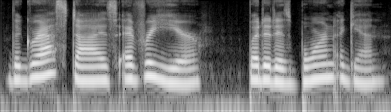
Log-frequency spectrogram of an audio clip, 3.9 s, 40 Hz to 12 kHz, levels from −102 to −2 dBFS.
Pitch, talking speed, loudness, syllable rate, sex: 205 Hz, 155 wpm, -16 LUFS, 3.9 syllables/s, female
